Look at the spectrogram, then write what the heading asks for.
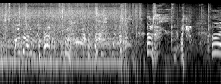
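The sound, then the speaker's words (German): An electric hand mixer whirs loudly at full speed, mixing a batter of carrots, chopped pistachios, eggs, applesauce, milk, baking soda and powdered sugar, with a steady, buzzing hum for about two seconds, then cuts out as voices and laughter follow. “Dann brauchen wir den Mixer, um alles zu einem Teig zu verrühren. Hier ist der Handmixer.”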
